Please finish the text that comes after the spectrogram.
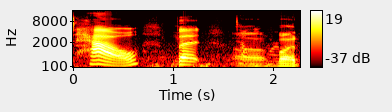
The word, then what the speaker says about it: HAU: It's pronounced HAU, but tell me more about that.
